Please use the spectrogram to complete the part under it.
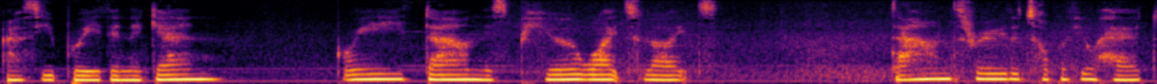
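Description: Slow, whispery low-voiced woman guide. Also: little pitch movement, a little hiss or hum. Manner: soft, slow, often whispered. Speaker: meditation guide. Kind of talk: guided meditation.

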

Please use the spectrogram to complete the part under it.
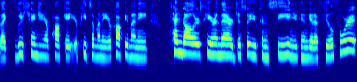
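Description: Her voice going, a woman hosting a casual commentary show sounds hoarse, strained, and tired as she explains things step by step in an informal way, addressing listeners directly. She has a mid-range voice with a darkish tone.

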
